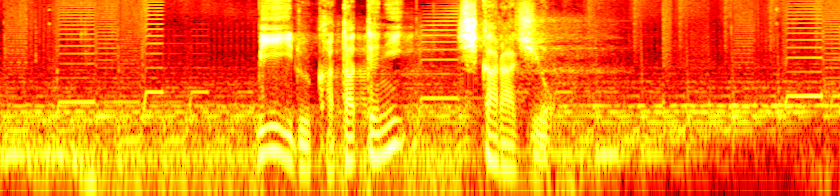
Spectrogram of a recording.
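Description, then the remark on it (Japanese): A short spoken phrase processed with a light echo or reverb from the stand.fm app on an iPhone, the voice trailing slightly, heard over a steady bed of background music and hum. “いけた今ねえっ、ー、と iPhone の本体側の本体側要はとスタイフのアプリの方のエコーをかけてみた。”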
